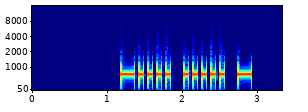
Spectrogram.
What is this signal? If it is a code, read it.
Morse code, heard as a keyed tone, about 20 wpm, 700 Hz. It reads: 65T
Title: Three Letter-Number Combinations - 20wpm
